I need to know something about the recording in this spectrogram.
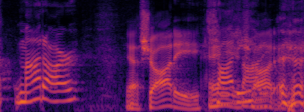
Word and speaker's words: Matar: Matar. Okay. Yeah, they don't say Matar, like Mutar, I guess would be Matar, but they probably say like Mutar or something like that.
